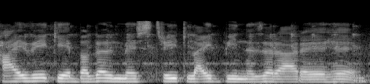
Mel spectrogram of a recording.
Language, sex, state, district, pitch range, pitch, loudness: Hindi, male, Arunachal Pradesh, Lower Dibang Valley, 125-140 Hz, 135 Hz, -13 LUFS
